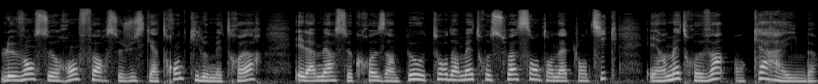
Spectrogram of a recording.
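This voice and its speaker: At a fairly slow pace, this voice carries a dark, mellow tone and lively intonation. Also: woman. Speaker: weather presenter. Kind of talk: TV weather forecast, scripted and read to camera. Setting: TV studio. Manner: formal, measured and even, clear professional delivery. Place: studio. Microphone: lapel.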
